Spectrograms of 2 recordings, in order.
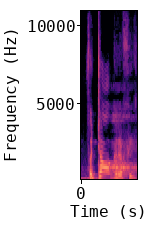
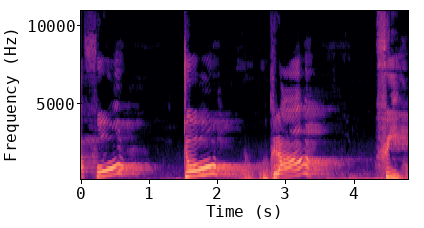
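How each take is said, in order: First: फोटोग्राफी as "fuh-TOG-ruh-fee", joined up; English syllable break. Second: फोटोग्राफी very slowly in four separate pieces, fo, to, graa, fee; split into syllables. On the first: Teacher shows how English people break फोटोग्राफी after the g, fuh-TOG-ruh-fee. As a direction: stress TOG in फोटोग्राफी, short unstressed "ruh". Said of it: "वो तोड़ देते हैं जी के बाद". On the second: Teacher shows the Hindi split of फोटोग्राफी, four drawn-out syllables with pauses. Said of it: "आपने चार syllable में तोड़ा है". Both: Shown as a demonstration.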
